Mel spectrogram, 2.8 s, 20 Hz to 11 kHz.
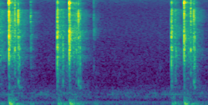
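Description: Key presses on a Ducky One 3 Mini compact keyboard, sharp clicky clusters in three quick bursts separated by pauses, close and clear with no talk.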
